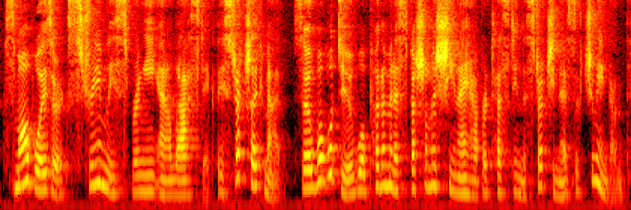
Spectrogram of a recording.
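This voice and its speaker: A woman voicing an eccentric, excitable male chocolate-factory owner in a children's storybook, with polite, breezy, dismissive patter. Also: medium pitch, brisk, few pauses, natural voice. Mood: musing, breezy.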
